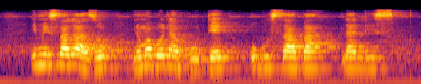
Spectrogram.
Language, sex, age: Zulu, female, 19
